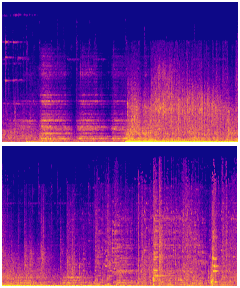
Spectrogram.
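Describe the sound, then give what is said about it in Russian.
A thrown explosive charge blows up in swirling fog over rubble: a low mechanical hum, then a sudden loud boom about two and a half seconds in, followed by a sustained roaring rumble that fades only slowly. “Поэтому Йорген вновь полез в сумку и бросил новую порцию взрывчатки прямо в клубящийся туман.”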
